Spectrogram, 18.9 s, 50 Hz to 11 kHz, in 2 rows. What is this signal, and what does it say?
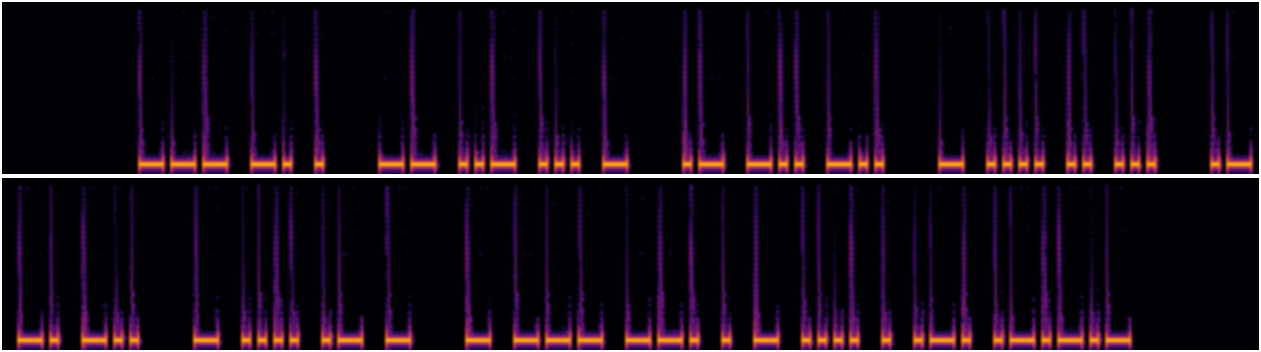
Morse code, heard as a keyed tone, about 21 wpm, 700 Hz. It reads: ONE MUST ADD THIS AND THAT TOGETHER.
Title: Sentences from Top 1000 Words - Review Part 1 - 20wpm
